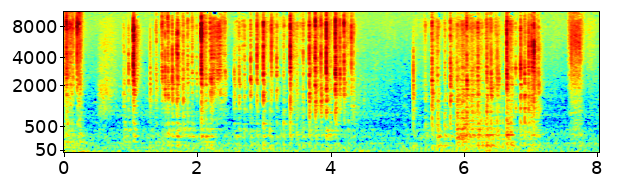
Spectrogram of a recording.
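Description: Long acrylic nail tips tap quickly across a flat mirror-glass mosaic tile picture, a panel of silver mirror-glass tiles set in grout. Clusters of short, bright clicks come in bursts with brief pauses between them, each tick dying away almost at once over a soft low background.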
